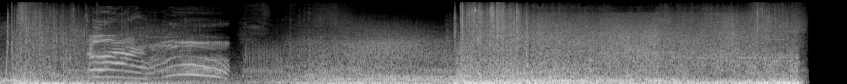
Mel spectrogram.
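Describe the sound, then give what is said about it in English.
A wavering, swooping electronic whine cuts off abruptly, followed by a loud booming crash that swells into a sustained roar of rumbling, crackling noise for several seconds before stopping suddenly: a spacecraft crashing, with impact and explosion. “Brace yourself, my love. Crash impact is projected as... What? Fatal.”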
